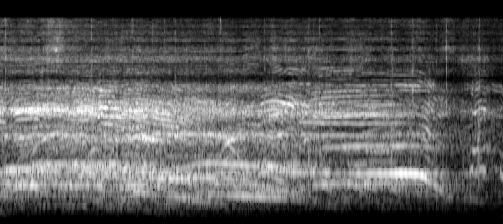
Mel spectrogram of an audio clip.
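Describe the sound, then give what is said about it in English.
A large audience at a church service shouts and cheers together in a sustained, loud roar of many overlapping voices, with scattered whoops rising above the din before it begins to fade. “It's taken me two services to get you shouting.”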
